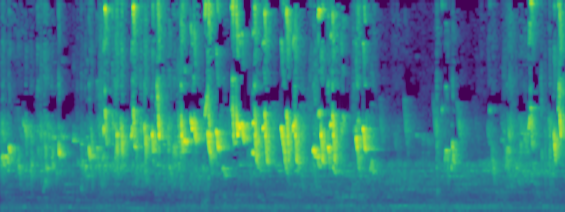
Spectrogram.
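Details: Saffron finch singing again after a break: a lively run of high, sharp chirps and short trills, delivered in irregular bursts over several seconds with a soft background hum, fading toward the end.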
